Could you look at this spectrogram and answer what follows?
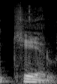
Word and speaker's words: quero: você observar bem ó na palavra quero o queijo juntos tem som de k não tem um som só porque e um som só para o não ele se juntam e formam são de cá olha agora aqui ó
